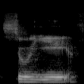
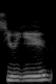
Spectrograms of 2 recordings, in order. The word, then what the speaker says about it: Siu-yee: and i've you know the way that i like to say my name is yuyi you know like a spanish accent kind of but it is a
